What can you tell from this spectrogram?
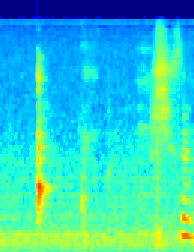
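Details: Hiccups just after waking from a nap: two brief, abrupt hiccup sounds about two seconds apart, with a breath between, in a quiet room.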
